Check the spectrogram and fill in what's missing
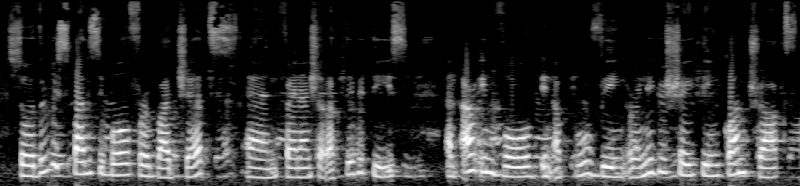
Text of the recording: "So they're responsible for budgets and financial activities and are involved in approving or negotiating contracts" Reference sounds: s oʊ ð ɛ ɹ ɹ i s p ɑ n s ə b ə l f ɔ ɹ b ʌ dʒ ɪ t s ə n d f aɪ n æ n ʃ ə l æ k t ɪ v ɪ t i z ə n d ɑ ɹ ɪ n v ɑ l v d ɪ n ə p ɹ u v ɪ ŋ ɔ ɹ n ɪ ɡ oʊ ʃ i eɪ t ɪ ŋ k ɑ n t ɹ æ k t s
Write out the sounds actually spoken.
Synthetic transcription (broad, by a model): s oʊ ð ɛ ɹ ɹ i s p ɑ n s ə b ə l f ɔ ɹ b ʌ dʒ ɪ t s ə n d f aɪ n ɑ n ʃ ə l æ k t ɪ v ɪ t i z ə n d ɑ ɹ ɪ n v ɑ l v d ɪ n ə p ɹ u v ɪ ŋ ɔ ɹ n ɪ ɡ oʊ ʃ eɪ t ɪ ŋ k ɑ n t ɹ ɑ k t s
